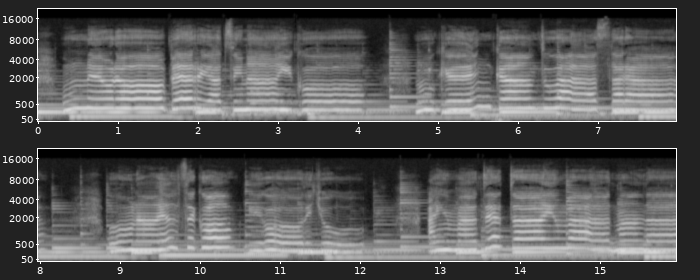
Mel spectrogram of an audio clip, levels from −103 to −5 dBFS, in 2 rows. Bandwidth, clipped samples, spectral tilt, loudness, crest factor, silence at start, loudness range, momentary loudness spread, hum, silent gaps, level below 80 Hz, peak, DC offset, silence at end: 14.5 kHz; under 0.1%; -5 dB/octave; -24 LUFS; 16 dB; 0 s; 5 LU; 12 LU; none; none; -66 dBFS; -8 dBFS; under 0.1%; 0 s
